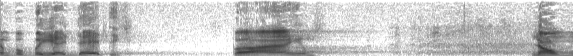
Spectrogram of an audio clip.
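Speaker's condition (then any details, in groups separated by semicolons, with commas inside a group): Cerebral palsy; speech hard to understand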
